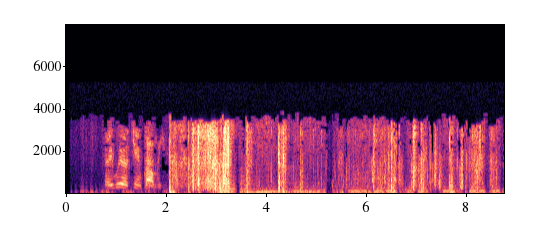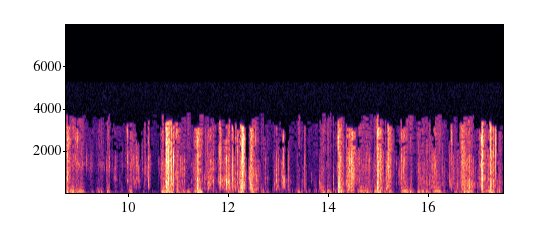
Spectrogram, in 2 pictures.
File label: Voicemail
